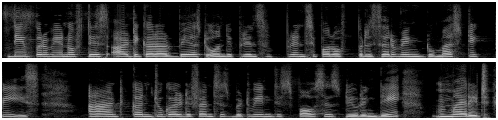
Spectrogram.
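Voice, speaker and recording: A woman law lecturer, reading legal passages slowly and then explaining them to students. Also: fairly high pitch, a little mellow, no room sound, lo-fi sound. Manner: reads English passages slowly, then explains in Urdu-style Hindi.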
